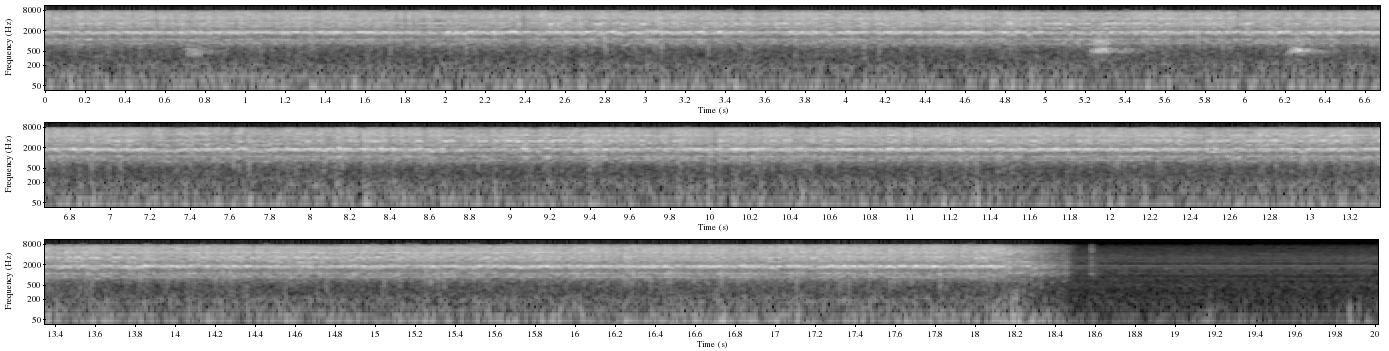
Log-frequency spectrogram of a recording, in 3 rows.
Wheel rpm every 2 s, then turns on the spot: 230, 230, 230, 220, 230, 230, 230, 230, 220, 20.
none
